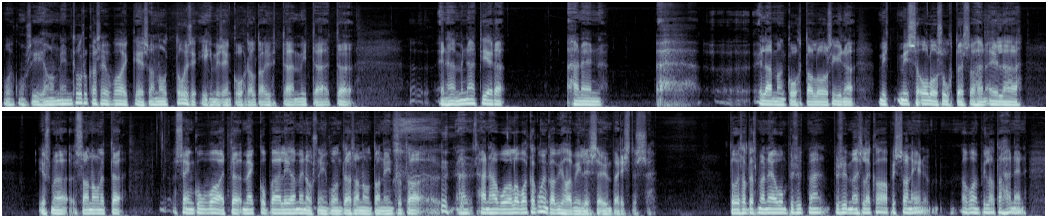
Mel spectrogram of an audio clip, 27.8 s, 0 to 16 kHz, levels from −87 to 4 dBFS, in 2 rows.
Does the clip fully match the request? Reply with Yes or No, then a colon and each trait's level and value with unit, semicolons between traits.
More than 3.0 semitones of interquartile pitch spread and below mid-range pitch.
Yes: average, 4.3 semitones; low, 110 Hz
